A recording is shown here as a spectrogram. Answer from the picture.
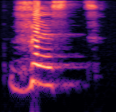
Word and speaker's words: veste: Alors, quand je vois la lettre E suivie d'une consonne, je prononce E. La lettre E avec l'accent grave E. Alors, V, E, S, veste, veste.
